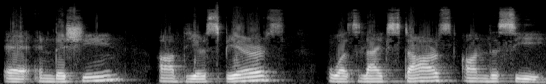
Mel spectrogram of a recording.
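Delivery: very slow, beat on "sheen", "spears", "stars", "sea"; scanned slowly. Shown as a demonstration. Teacher reads the anapestic example to her class, slow and scanned. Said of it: "यहाँ पे एक example इस एनापेस्टिक का दिया गया है".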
